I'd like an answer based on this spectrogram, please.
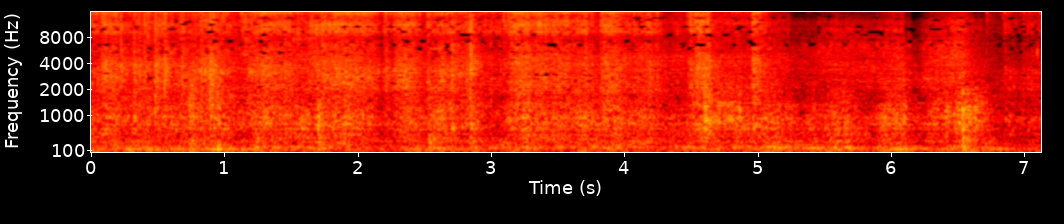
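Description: Small toy battle robots' electric drive motors and gearboxes whirring steadily, with scattered plastic clicks and clatters as the two bots push against each other.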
